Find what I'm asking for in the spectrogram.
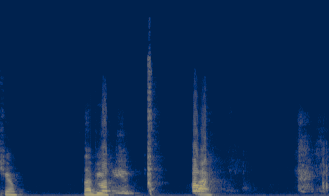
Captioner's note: blows kiss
